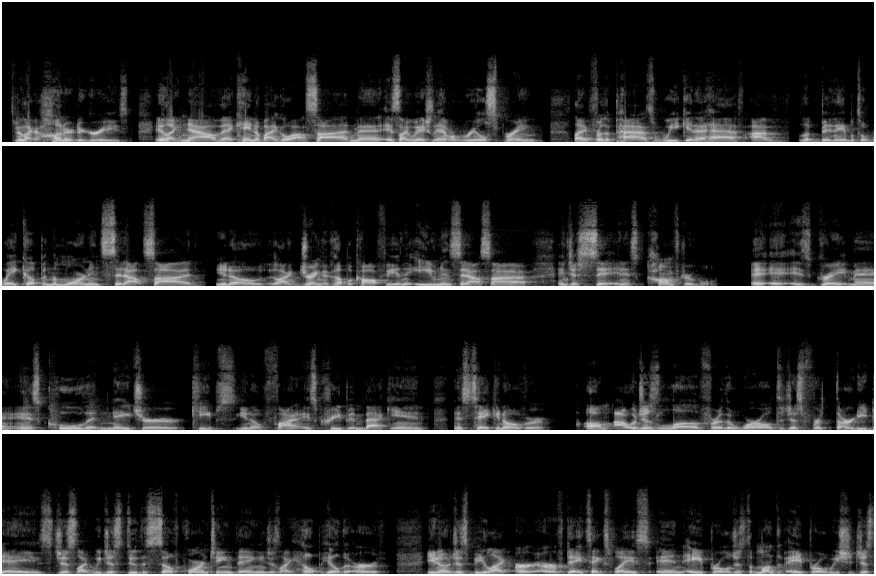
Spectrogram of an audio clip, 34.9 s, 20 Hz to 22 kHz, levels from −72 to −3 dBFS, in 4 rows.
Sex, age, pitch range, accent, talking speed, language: male, 20-39, 115-135 Hz, American, 225 wpm, English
